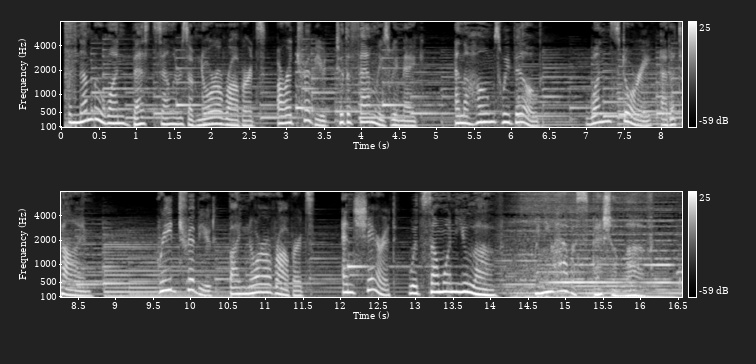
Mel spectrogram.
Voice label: locutora ingles americano

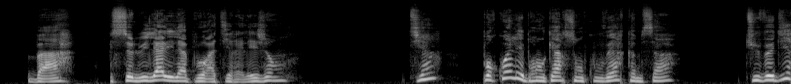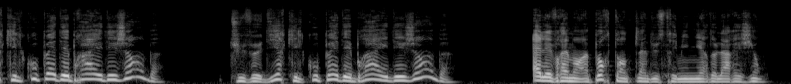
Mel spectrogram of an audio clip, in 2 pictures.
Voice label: locutor frances

